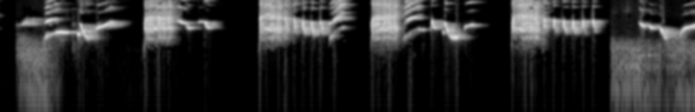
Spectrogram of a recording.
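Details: Full filler-style song of a Medan white-rumped shama: bursts of loud, buzzy, rasping phrases alternating with swooping whistles, in short separated bouts.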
